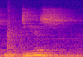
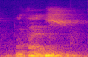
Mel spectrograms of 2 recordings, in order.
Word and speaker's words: Matthias: My name is Matthias. In English people they pronounce it as Matthias.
